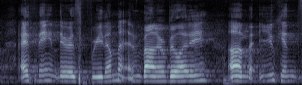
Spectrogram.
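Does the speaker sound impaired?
Yes: Friedreich's ataxia; onset in 20s after severe illness, diagnosed at University of Michigan, progressive, staggering gait, lost walking, no treatment.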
